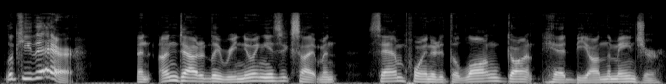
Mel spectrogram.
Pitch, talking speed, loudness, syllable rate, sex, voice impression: 140 Hz, 155 wpm, -18 LUFS, 5.0 syllables/s, male, masculine, middle-aged, tensed, powerful, slightly bright, slightly clear, raspy, mature, slightly friendly, wild, lively, intense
